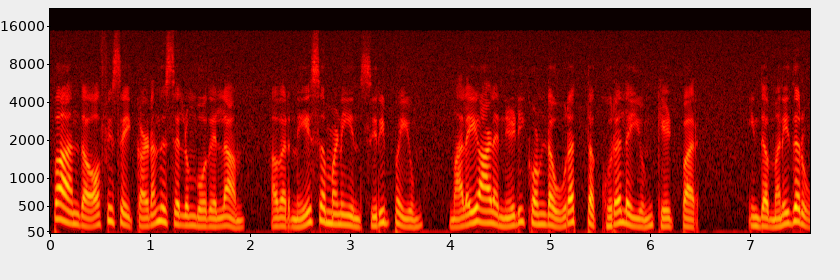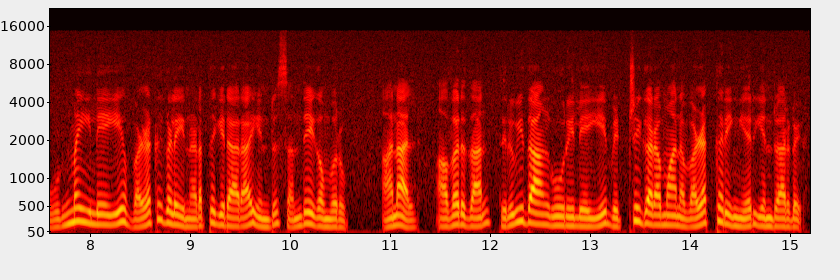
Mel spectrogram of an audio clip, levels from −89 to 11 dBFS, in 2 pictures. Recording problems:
hiss; faint; throughout; 25 dB below the speech

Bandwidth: 14.5 kHz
